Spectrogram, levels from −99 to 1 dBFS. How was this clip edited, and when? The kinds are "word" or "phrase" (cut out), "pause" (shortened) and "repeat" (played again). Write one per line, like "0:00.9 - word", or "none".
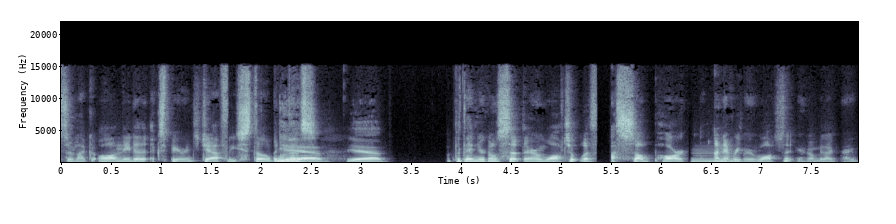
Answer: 0:01.7 - word
0:02.1 - word
0:05.4 - word
0:06.3 - word
0:06.8 - word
